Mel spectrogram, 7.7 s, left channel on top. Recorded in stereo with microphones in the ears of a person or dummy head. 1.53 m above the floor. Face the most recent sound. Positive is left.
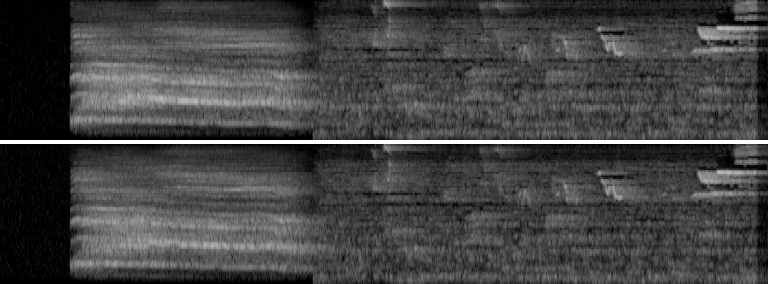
turn(degrees=20)  # may be behind; listen again after turning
